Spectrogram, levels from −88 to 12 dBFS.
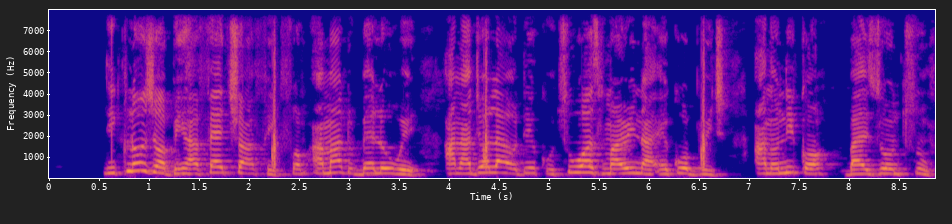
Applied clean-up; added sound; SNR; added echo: none; Clapping; 11 dB; none.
